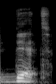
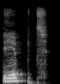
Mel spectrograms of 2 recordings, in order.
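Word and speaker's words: debt: بدهی رو پرداخت بکنه نکته دیگه کلمه دب د تلفظش اینطور هستا بی کلاً خوانده نمیشه دت هست دپت نیست شرکت تعهدنامه برای رعایت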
